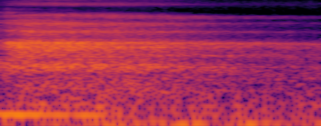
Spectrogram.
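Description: A single slow, deep breath taken in through the nose and out through the mouth during a breathing exercise, a soft, airy rush of air that stays steady and unhurried for a couple of seconds, with no talking.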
